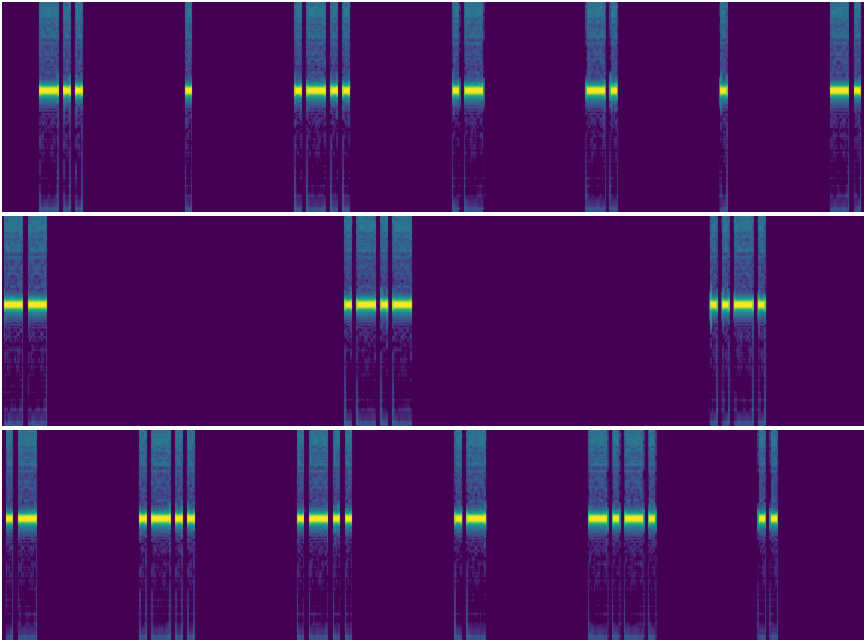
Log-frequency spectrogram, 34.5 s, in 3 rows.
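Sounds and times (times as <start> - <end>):
morse code at 5 wpm: 0.5 - 1.1, 3.9 - 4.7, 6.0 - 6.4, 7.8 - 8.2, 11.1 - 12.1, 16.1 - 17.0, 21.0 - 21.7, 23.0 - 23.5, 24.8 - 25.6, 26.9 - 27.7, 29.0 - 29.5, 30.8 - 31.8, 33.1 - 33.4.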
